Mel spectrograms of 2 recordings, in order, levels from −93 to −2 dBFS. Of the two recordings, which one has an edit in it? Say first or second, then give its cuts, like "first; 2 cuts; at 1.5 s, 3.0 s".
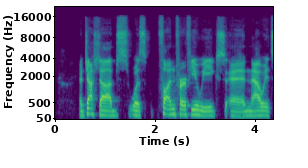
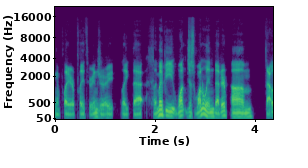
second; 2 cuts; at 2.0 s, 3.4 s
